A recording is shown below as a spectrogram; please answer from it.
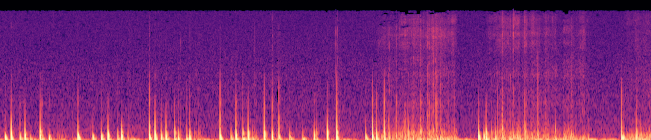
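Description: Medium acrylic nails tap and scratch on a round, flat, solid cork trivet held close, producing a quick series of dull, low, deadened taps for the first half. The sound then shifts into denser scratching with a soft, brighter rasp, and a few more taps at the end.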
